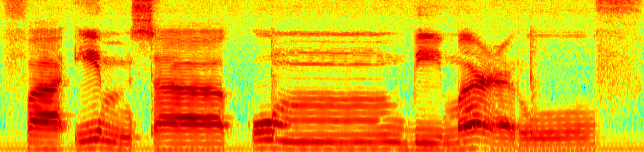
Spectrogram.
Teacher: tanwin dhomah nya berubah jadi huruf mim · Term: hukum iqlab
